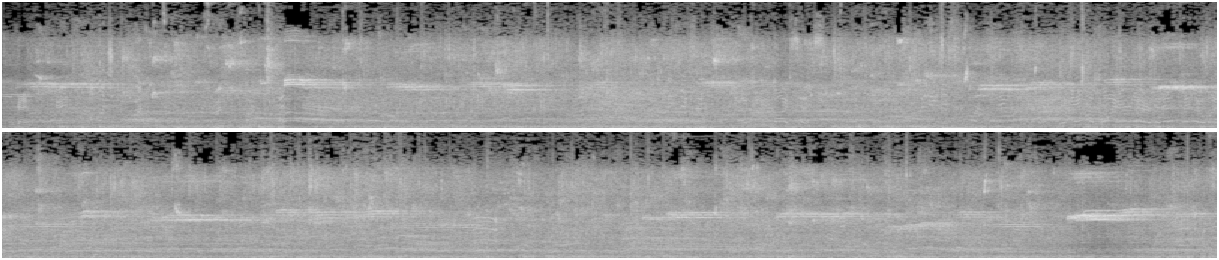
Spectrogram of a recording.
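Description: Busy volleyball gym din: players' voices and calls echoing in a large hall, balls bouncing and being struck, with short high squeaks typical of sneakers on the hardwood court.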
